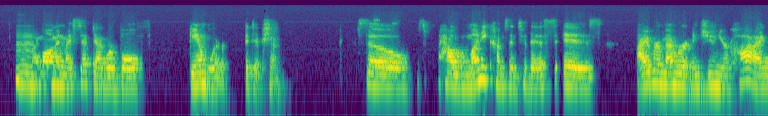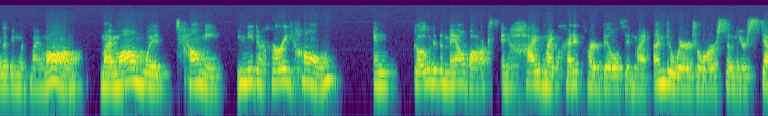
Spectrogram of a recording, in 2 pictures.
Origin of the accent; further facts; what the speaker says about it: Las Vegas, Nevada, United States; also born or lived in Mount Charleston; I grew up in Las Vegas. And then my parents divorced for the first time when I was around 2. And my dad and I moved to Mount Charleston, which is a little mountain town, 45 minutes outside of Vegas.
